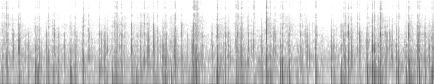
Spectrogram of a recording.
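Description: Fingernails on both hands tap quickly across a large, hollow, thin clear plastic clamshell dome holding a pink plush toy. The result is a rapid, uneven stream of short, hollow clicks and taps with a soft, low-weighted body and little high-end brightness. Each tap dies away almost instantly.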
